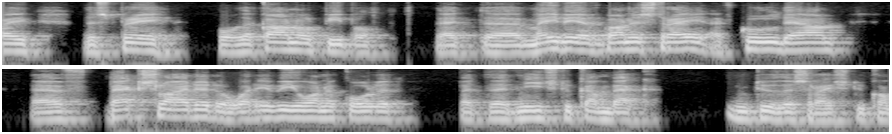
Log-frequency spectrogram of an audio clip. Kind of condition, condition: link, video call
